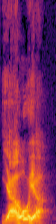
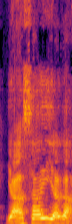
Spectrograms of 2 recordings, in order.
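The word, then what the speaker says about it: 八百屋: 그래서 발음이 야오야. 야호야 뜻은 야채각입니다. 야호라는 건 800이라는 건 종류가 많다. 그 많은 여러 가지를 팔고 있다라는 가게가 야채 가게의 야오야. 야사이야가 아닙니다. 야오야. 야오야.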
